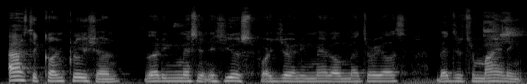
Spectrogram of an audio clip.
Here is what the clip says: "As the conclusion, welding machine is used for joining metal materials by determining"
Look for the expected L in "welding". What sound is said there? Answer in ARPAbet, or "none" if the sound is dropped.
none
